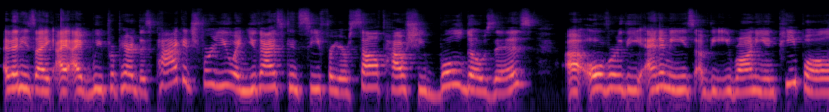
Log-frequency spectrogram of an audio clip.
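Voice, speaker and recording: A woman with a fairly high voice hosts a casual livestream. She translates and comments in a conversational way, often circling back to rephrase, and speaks straight to her viewers. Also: a little fast, few pauses, fairly bright tone. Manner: conversational, repeats and rephrases herself, addresses viewers directly.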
